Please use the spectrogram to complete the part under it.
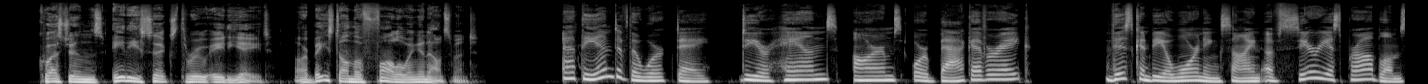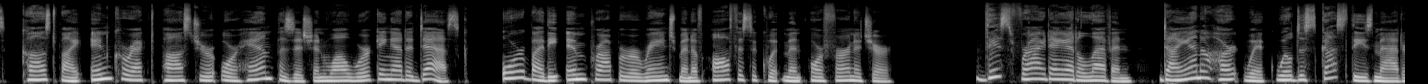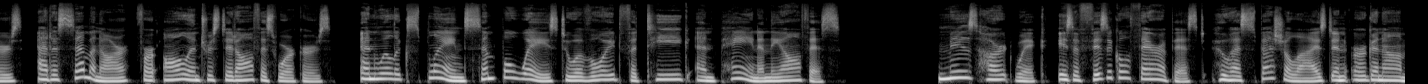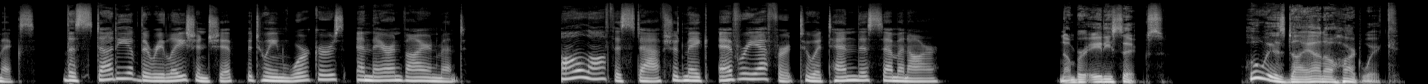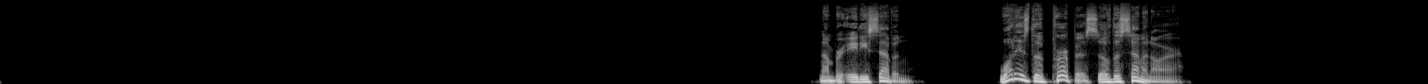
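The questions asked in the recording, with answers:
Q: Who is Diana Hartwick?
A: A physical therapist specializing in ergonomics

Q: What is the purpose of the seminar?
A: To explain how to avoid fatigue and pain in the office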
